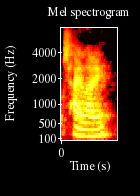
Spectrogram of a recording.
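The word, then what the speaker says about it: Chili: tiny little school in North Chilai New York I mean West West Chi New York I thought it was Chile that whole time I was like it spelled like Chile yes so I'm glad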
